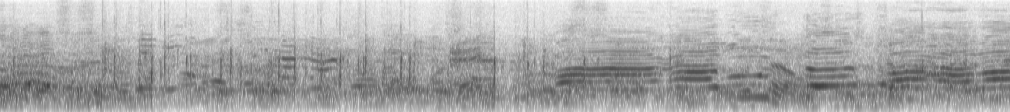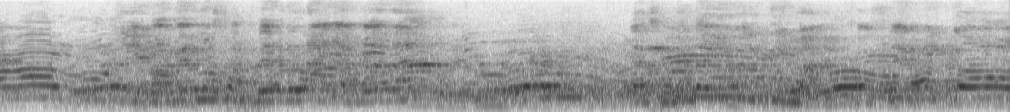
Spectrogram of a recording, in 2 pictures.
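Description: A large outdoor crowd chatters and calls out loudly all around.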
